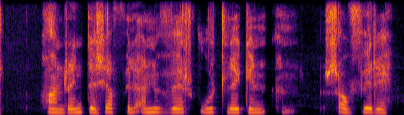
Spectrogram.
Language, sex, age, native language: Icelandic, male, 12, Icelandic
